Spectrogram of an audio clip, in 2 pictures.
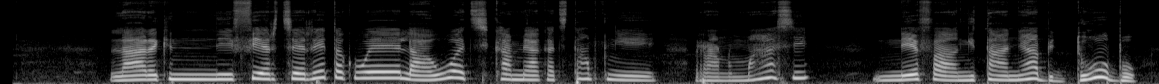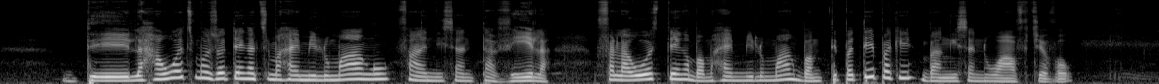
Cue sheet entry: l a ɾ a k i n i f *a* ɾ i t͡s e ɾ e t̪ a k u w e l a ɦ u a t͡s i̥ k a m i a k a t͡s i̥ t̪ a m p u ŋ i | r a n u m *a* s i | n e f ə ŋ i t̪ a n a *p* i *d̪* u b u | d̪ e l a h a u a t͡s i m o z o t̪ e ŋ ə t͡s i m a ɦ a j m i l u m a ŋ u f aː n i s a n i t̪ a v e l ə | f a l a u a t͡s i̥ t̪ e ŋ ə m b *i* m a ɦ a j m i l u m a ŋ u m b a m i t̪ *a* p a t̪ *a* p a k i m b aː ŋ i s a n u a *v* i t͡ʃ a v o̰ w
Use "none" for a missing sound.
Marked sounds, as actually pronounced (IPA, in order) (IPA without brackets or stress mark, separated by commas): e, a, b, d̪, a, e, e, v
